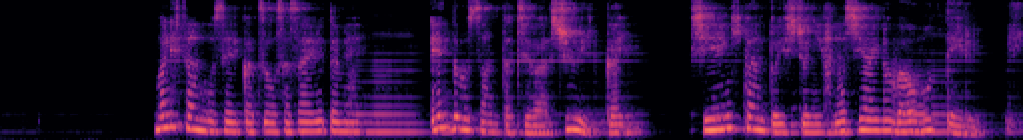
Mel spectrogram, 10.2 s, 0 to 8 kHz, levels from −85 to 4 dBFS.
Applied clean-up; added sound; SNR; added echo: neural mask model DeepFilterNet 3.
